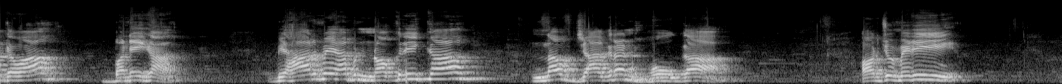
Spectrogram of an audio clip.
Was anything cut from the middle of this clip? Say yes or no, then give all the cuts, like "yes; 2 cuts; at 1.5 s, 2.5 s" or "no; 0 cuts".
no; 0 cuts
